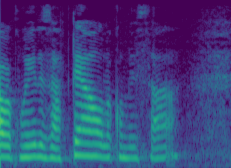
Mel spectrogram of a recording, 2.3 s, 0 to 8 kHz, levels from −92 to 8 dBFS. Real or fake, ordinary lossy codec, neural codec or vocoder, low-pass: fake; none; vocoder, 22.05 kHz, 80 mel bands, Vocos; 7.2 kHz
